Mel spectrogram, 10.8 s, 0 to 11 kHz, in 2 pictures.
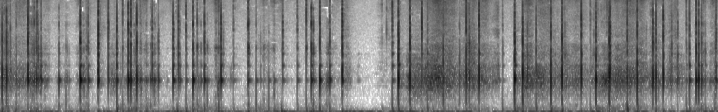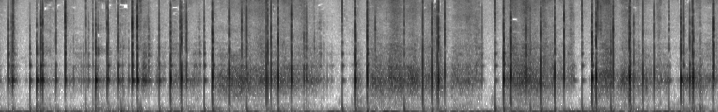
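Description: Long nails tap fast on a small glass aroma candle jar labeled Lavender and filled with wax. Dense, rapid clicks ring briefly around a steady tone near 1 kHz, with a short pause just before the 3-second mark before the tapping resumes.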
